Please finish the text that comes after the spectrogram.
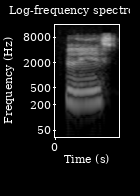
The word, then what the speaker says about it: pleased: Pleased to meet you. Pleased to meet you. Very nicely done, Lna. I loved your pleased there. It's lovely to hear that strong P sound again pronounc it is pronounced P.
